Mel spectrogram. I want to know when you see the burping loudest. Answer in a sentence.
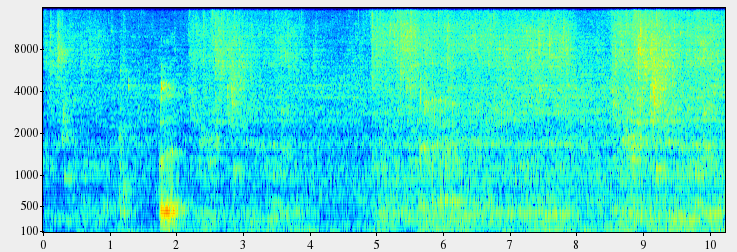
The volume of the burping peaks at 2 seconds.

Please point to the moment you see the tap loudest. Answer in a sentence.
The loudest moment of the tap is at 9 seconds.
